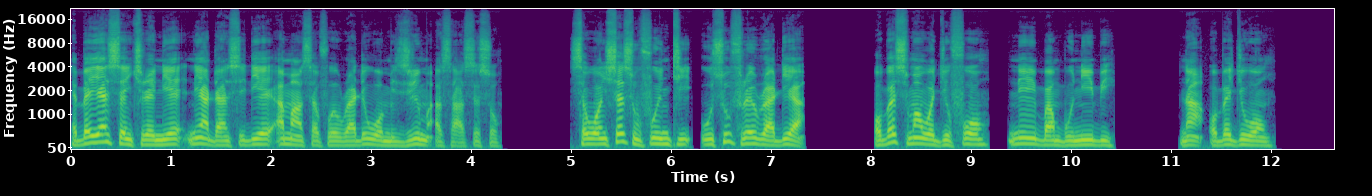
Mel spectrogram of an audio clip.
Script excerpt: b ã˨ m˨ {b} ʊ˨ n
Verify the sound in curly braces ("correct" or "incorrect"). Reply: correct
